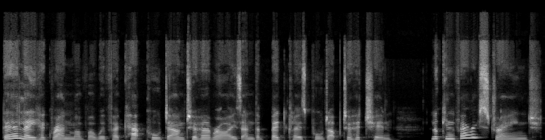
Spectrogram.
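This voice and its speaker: Very lively woman reading a storybook. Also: mid-range voice, a little slow, no room sound, studio quality. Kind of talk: expressive children's storybook narration.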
